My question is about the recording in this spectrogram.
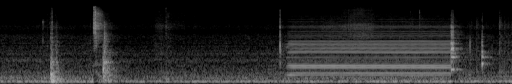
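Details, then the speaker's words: EMS ADA-compliant elevator emergency phone connected to a VoIP PBX system, call button pressed: a few clicks, then a harsh, raspy buzzy call tone about two seconds long. The phone's own speaker is suspected faulty, and swapping it is planned. "Tell there's definitely something wrong with the speaker."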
